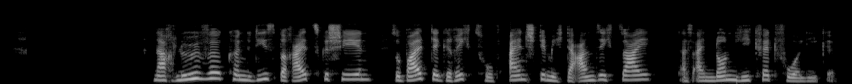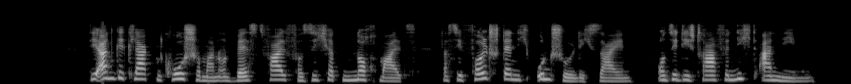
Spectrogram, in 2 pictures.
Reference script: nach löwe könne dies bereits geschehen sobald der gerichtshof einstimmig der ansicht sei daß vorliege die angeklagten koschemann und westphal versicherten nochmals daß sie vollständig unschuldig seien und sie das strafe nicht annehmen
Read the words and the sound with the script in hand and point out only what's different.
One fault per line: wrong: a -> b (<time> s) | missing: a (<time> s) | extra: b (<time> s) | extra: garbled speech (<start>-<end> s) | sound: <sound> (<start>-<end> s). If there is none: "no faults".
extra: ein non liquet (6.9 s)
wrong: das -> die (15.3 s)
